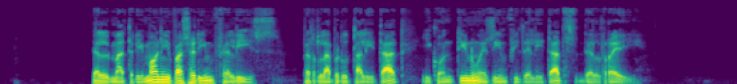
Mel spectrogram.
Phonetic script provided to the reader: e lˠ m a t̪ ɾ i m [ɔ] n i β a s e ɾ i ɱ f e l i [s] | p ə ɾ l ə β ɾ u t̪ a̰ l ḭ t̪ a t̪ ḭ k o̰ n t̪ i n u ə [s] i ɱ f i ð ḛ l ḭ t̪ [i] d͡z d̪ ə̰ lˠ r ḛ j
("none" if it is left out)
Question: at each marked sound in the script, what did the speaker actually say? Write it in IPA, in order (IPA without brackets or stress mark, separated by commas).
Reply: ɔ, s, z, a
